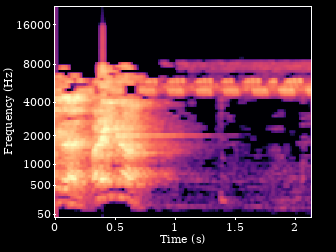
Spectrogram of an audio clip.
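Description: Crickets chirping steadily, high and pulsing. A man's voice comes through the stage microphone over them for the first second or so.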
